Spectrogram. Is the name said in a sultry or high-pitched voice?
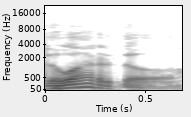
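sultry. It is said in a sultry, sexy voice.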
